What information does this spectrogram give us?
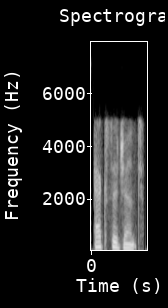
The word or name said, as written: exigent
